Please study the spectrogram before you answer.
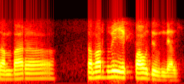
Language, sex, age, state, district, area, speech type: Marathi, male, 30-45, Maharashtra, Nagpur, urban, conversation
